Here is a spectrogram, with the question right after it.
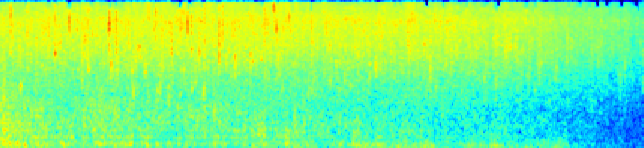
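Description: Heavy rain pours down in a thunderstorm with continuous deep thunder rumbling underneath, loud and dense throughout, easing slightly toward the end; no voices.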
